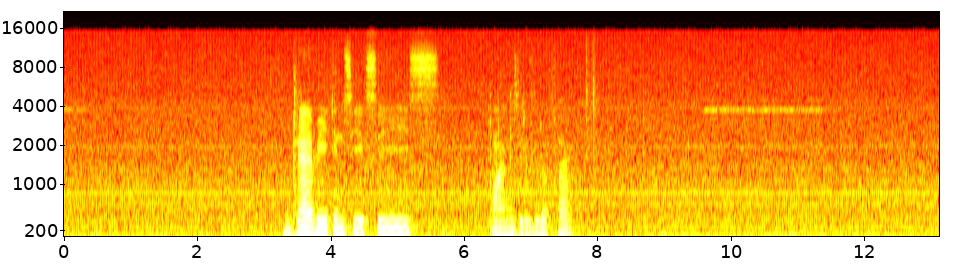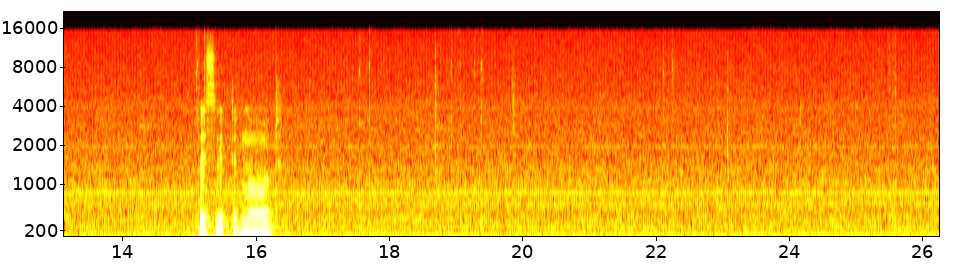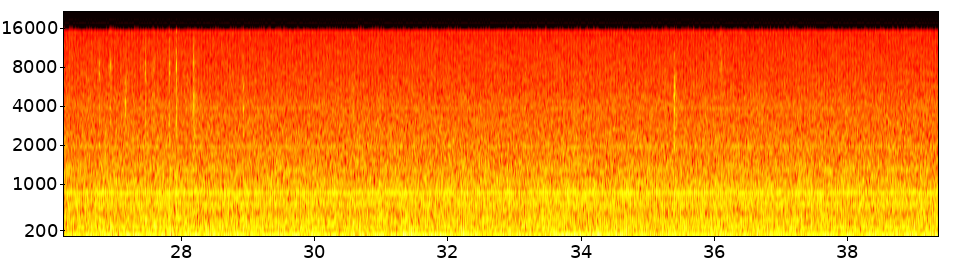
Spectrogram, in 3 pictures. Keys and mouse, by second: 3.4 g, 9.5 Tab, 10.2-15.2 middle drag, 12.4 Tab, 14.1 ctrl+Tab, 17.6-21.0 right drag, 21.0-22.1 middle drag, 22.1-23.9 right drag, 24.6 ctrl+Tab, 26.8-28.9 right drag, 28.9-30.0 middle drag, 30.1 middle click, 36.0-37.7 right drag, 37.7 middle click.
